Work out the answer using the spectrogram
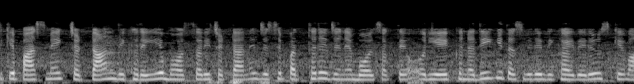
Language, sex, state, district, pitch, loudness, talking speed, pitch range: Chhattisgarhi, female, Chhattisgarh, Jashpur, 235 Hz, -17 LUFS, 275 wpm, 225-260 Hz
